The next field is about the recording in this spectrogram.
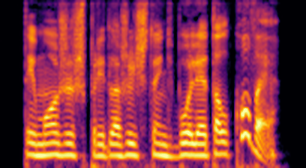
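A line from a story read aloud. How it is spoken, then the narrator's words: Snorted. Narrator (Russian): фыркнул Фред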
